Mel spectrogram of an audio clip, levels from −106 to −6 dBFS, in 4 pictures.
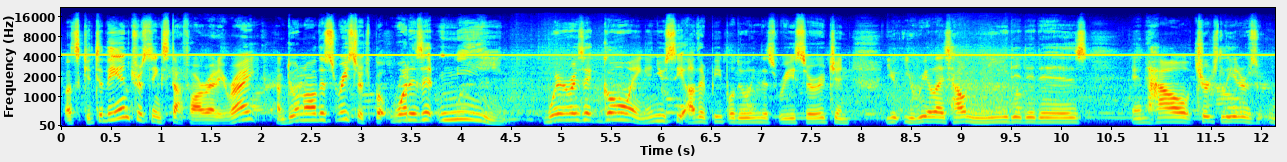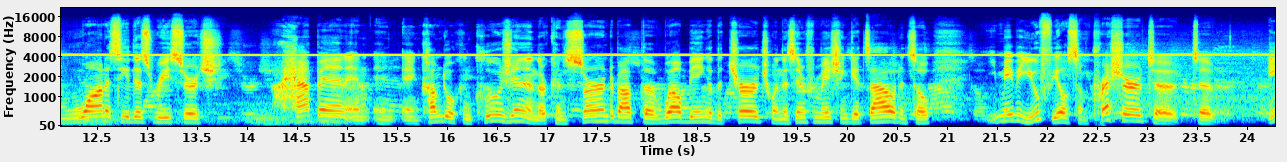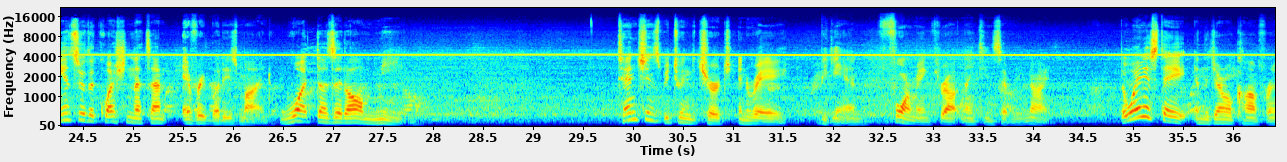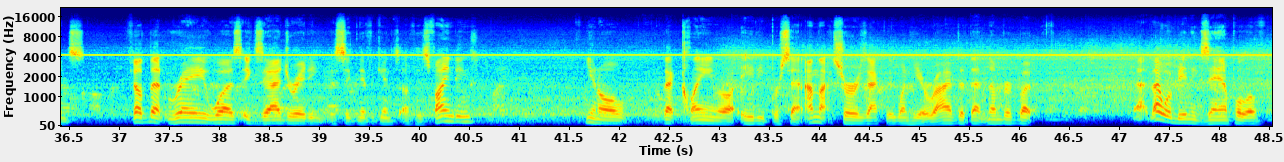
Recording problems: thin; very; fading below 450 Hz
echo of what is said; faint; throughout; 570 ms later, 20 dB below the speech
high-pitched whine; loud; throughout; 4.5 kHz, 7 dB below the speech
rain or running water; noticeable; throughout; 20 dB below the speech

